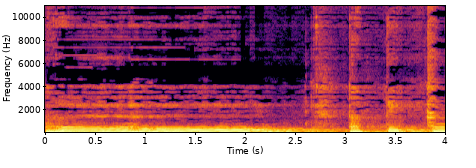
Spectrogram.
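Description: A low male voice chanting in long, sustained held notes with a slight waver in pitch, breaking off briefly about three seconds in before resuming.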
